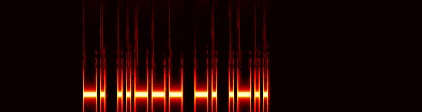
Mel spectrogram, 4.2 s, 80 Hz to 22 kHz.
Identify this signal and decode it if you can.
Morse code, heard as a keyed tone, about 28 wpm, 700 Hz. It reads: N2NL
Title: Call Signs Repeated 3x - 28wpm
